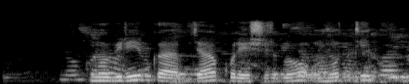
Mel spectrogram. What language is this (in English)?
Kinyarwanda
